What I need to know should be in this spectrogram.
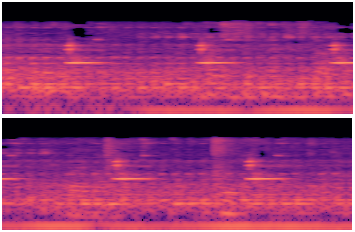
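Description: A short electronic beep sounds once every second, counting down.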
